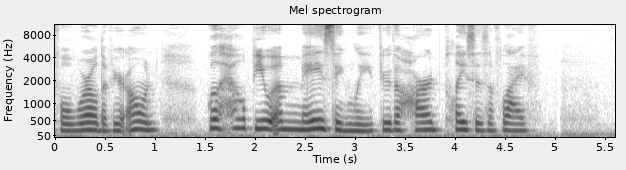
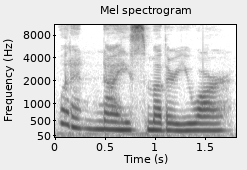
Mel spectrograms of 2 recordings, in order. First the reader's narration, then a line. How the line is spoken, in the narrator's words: she sighed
